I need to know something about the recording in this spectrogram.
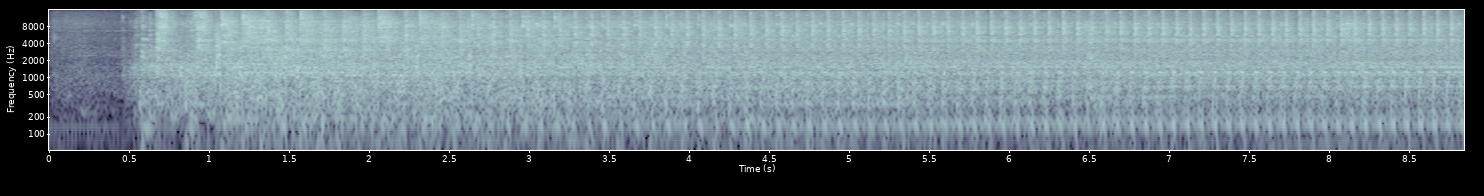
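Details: Old Briggs & Stratton single-cylinder, possibly 1960s, from a Hale fire pump, pulled from storage, choke on: catches within a second and settles into a steady, even putter around four beats a second; normal start and run.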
